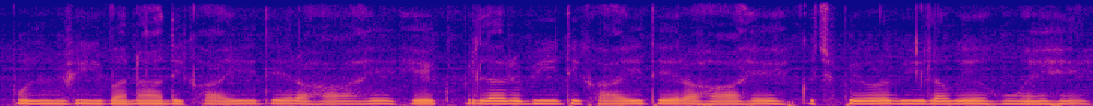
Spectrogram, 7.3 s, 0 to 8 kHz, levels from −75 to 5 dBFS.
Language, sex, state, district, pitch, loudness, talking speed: Hindi, female, Maharashtra, Nagpur, 200 Hz, -20 LUFS, 165 wpm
